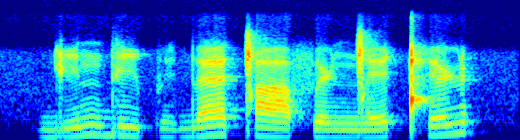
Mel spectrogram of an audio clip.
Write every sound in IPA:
ɡ i n d i p e̤ d̪ ɛ ǀ aː f ɪ ɳ ŋ͡ǀ e ǃʰ ɪ ɳ

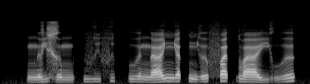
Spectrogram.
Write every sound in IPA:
n ə˧˥ j ɣ ə˧ m | v i˧ f i˦˥ p̚ ʔ u˧ ə̯ n aː˧˥ ɲ a˦˥ t̚ ɲ əː˧˥ f a˦˥ t̚ v aː˧ j u˧˥ ə̯

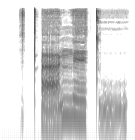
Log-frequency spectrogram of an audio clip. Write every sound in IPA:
tʼ a̰ ŋ ɛ t ṵ

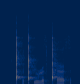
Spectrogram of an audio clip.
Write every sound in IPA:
ǃʰ ə ǃʰ y ɭ ə θ ǃʰ æ θ

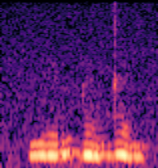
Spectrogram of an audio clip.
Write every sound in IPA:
m e ɽ ɨ b ɛ w ɡ ɛ m

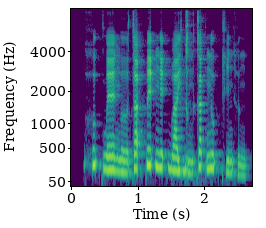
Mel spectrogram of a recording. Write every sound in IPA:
h u˥˩ ʔ k w ɛː˧ ŋ ɤː˨˩ t a˦˥ ʔ p e˥˩ ʔ ŋ e˦˥ ʔ b a˧ j d u˩˦ n k a˥˩ k̚ n u˦˥ ʔ kʰ i˧ n h ɯ˨˩ ŋ

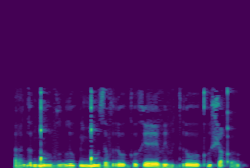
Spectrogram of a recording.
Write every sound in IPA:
a̤ ɡ ʌ ɡ ŋ͡ǃ uː v l ṳ l u p ĩ ŋ͡ǃ u z ʌ v r oː ɡ ʔ o x ɛː v e v i ɡ r oː kʼ u ʃ ʌ qʼ ṳ

